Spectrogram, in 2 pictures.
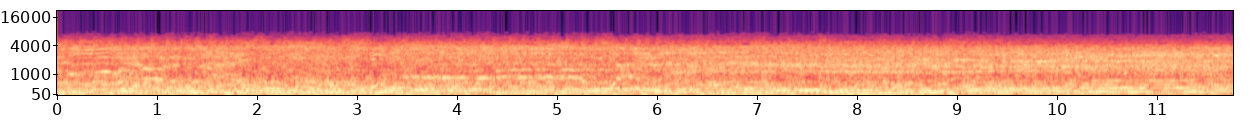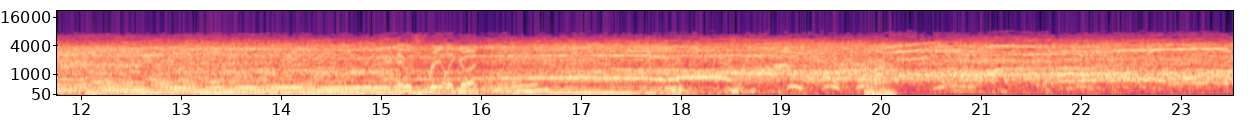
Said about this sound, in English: And then for this one, he slides under the front of the stage on his knees and does this long, hunched over on his knees, kind of like a kneeling fetal position kind of a scream. It's really great.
